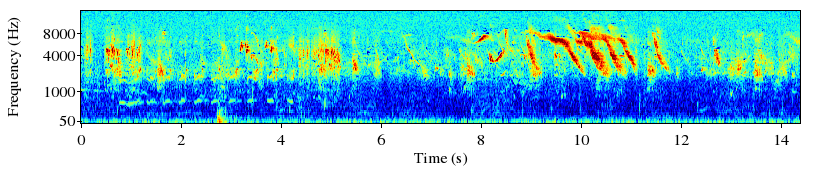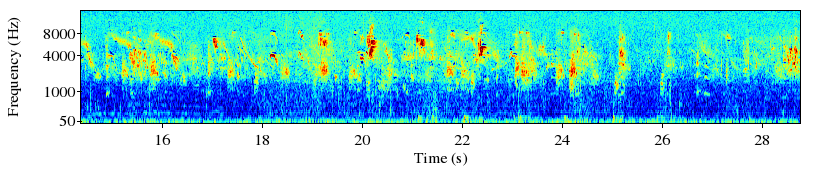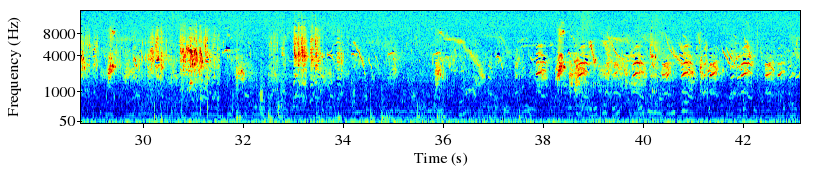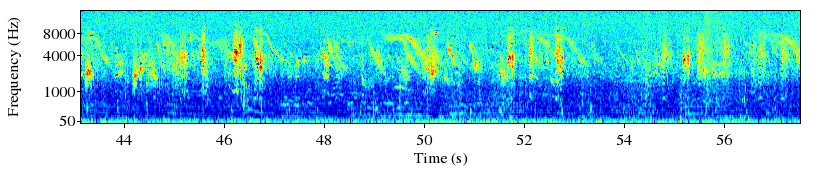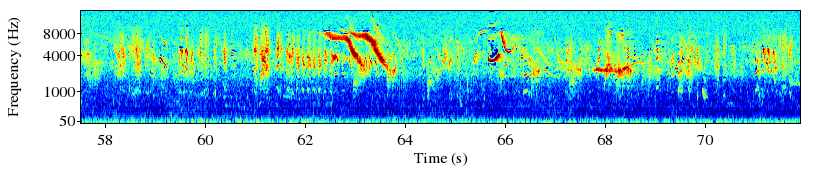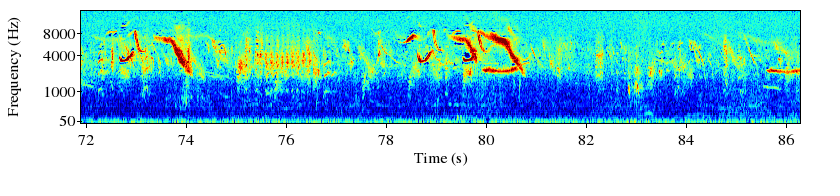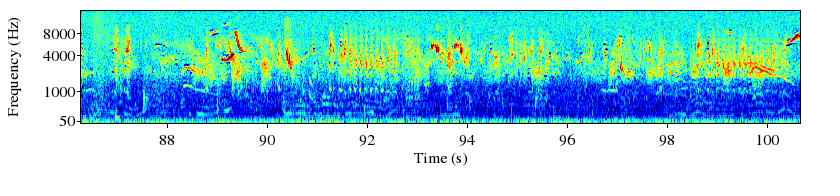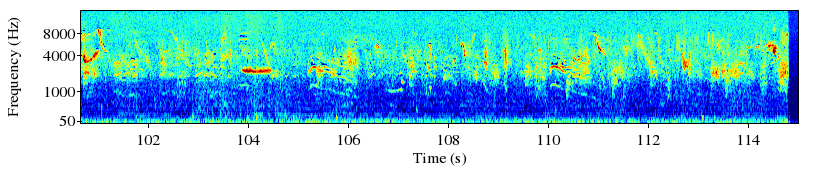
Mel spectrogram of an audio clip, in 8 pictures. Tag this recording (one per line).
ambiance
autumn
birds
nature
pond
